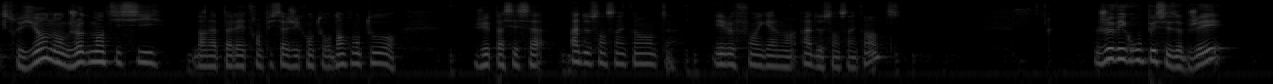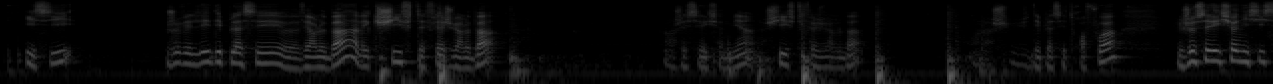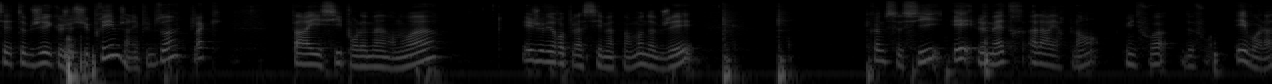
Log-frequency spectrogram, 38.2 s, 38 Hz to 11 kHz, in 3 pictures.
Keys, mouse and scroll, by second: 4.6-6.0 drag, 7.0 click, 8.0-9.3 drag, 12.9 click, 17.3 shift+Down, 19.8 click, 20.9 shift+Down, 21.6 shift+Down, 22.3 shift+Down, 23.8 click, 25.0-27.1 drag, 27.2 Delete, 28.8 click, 29.8 Delete, 30.8 click, 32.8 shift+Up, 34.3 shift+Up, 36.3 click, 37.1 click.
